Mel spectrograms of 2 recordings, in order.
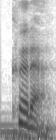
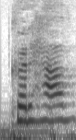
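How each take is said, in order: First: Said as coulda with a light flapped D. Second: Both words are said fully and separately.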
